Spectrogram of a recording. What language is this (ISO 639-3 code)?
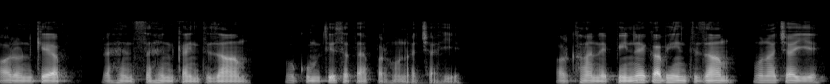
urd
